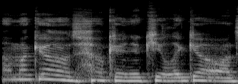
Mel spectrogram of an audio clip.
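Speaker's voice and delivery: high shriek sliding down to dramatic lament; shrieking jackpot winner. Acted. Quoted line performed over the top.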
